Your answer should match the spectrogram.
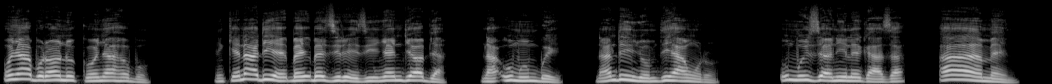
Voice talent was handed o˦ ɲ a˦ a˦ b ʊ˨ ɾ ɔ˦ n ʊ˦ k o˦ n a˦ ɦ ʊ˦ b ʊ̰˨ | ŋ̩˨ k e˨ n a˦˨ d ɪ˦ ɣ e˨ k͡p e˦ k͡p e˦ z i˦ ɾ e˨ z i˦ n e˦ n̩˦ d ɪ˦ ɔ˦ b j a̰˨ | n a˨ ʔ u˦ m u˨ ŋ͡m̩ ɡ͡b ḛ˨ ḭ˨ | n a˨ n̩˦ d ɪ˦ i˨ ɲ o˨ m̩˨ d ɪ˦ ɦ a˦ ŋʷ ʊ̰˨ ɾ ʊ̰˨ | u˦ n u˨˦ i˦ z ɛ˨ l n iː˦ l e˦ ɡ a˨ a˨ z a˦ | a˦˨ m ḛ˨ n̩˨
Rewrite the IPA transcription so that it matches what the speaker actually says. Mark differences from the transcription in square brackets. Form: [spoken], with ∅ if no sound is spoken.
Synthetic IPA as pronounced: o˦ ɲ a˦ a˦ b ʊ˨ ɾ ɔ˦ n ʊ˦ k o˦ [ɲ] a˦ ɦ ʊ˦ b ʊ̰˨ | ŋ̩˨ k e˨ n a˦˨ d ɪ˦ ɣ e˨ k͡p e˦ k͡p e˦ z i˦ ɾ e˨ z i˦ [ɲ] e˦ n̩˦ d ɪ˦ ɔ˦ b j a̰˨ | n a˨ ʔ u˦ m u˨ ŋ͡m̩ ɡ͡b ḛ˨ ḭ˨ | n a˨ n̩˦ d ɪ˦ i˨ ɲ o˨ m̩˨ d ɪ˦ ɦ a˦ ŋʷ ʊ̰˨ ɾ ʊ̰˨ | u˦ [m] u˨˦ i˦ z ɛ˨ l n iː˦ l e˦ ɡ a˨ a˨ z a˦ | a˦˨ m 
